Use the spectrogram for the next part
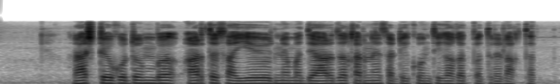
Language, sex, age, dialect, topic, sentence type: Marathi, male, 18-24, Standard Marathi, banking, question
